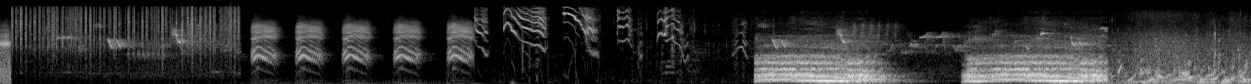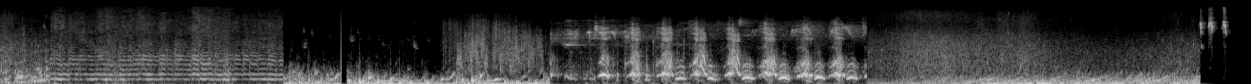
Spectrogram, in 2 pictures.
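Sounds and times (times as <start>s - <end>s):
long low animal calls: 7.5s - 11.2s.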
